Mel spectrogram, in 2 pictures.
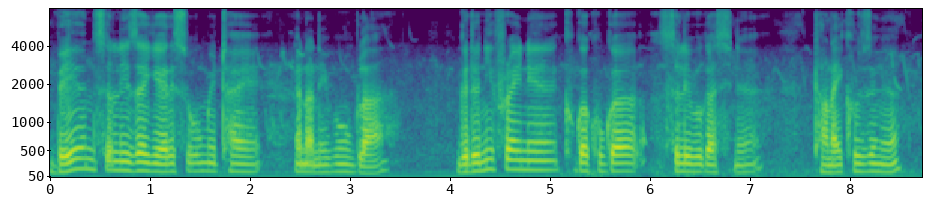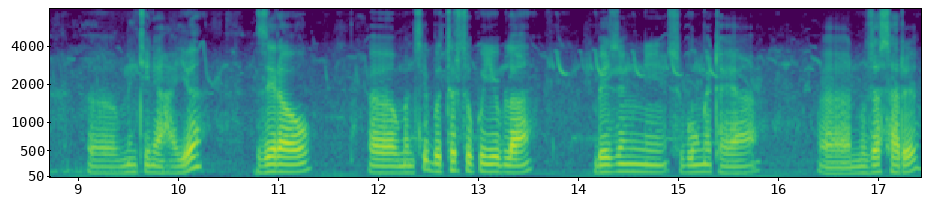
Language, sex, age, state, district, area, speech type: Bodo, male, 30-45, Assam, Udalguri, rural, spontaneous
